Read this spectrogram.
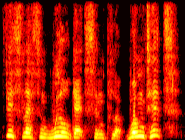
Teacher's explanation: we can use a more rising intonation with strength to suggest a threat if not agreed with.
